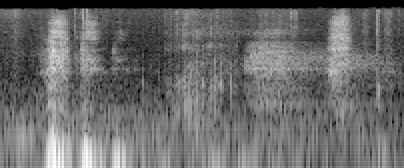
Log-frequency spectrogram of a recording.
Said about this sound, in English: Hologram Janeway's like, Dal, I'm gonna teach you how to blow up the ship, but first I'm gonna lay this fork on this pie crust and lower it through the crunchy, flaky pastry into the pie.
